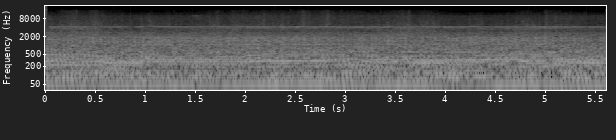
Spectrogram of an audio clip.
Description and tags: A loop of a speedboat created with Audacity.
